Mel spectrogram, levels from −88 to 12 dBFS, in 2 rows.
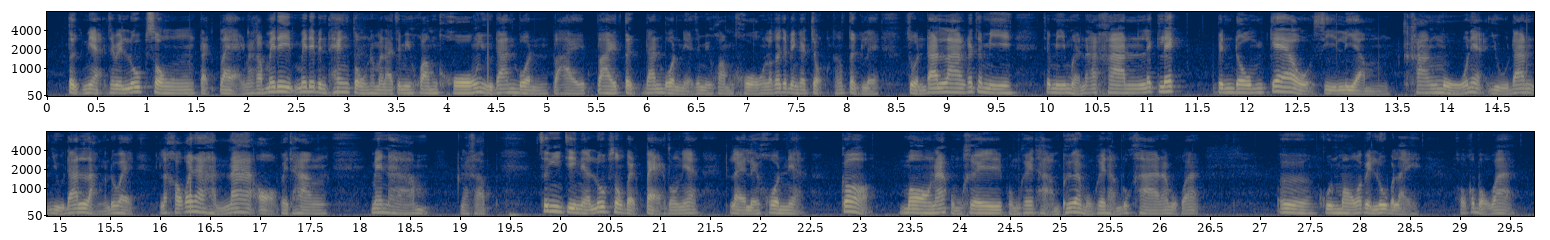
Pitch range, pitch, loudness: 110-140 Hz, 125 Hz, -29 LUFS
